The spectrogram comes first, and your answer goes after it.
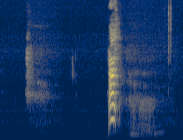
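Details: A pet dog barks on command indoors: one short, sharp, loud bark with a harmonic-rich onset, followed by a low rumbling trail, between quieter murmurs and small room noises.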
